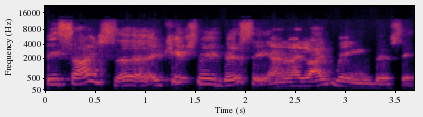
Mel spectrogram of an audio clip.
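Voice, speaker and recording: A woman speaking at a very slow pace. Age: 80s+. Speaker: Pilates teacher and former ballet dancer. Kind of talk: interview. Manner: halting.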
